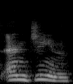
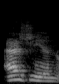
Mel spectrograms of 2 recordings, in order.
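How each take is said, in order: First: The middle consonant sounds like 'j' in jam. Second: The middle consonant sounds like 'zh' in azure. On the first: This is how the spelling suggests it is said. "which I would have pronounced Anjin" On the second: This is how the audiobook narrator says it. "the narrator descri- says it in a way that sounds like it is Aegean, almost like Azure"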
